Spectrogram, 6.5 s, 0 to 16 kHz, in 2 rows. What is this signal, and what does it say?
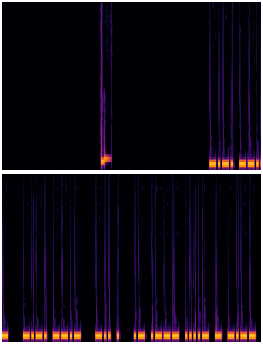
Morse code, heard as a keyed tone, about 40 wpm, 700 Hz. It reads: CQ CQ DE AJ4TY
